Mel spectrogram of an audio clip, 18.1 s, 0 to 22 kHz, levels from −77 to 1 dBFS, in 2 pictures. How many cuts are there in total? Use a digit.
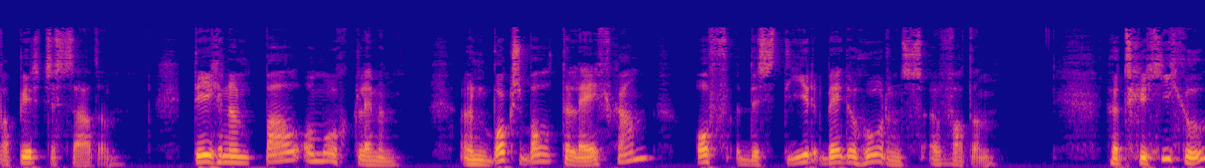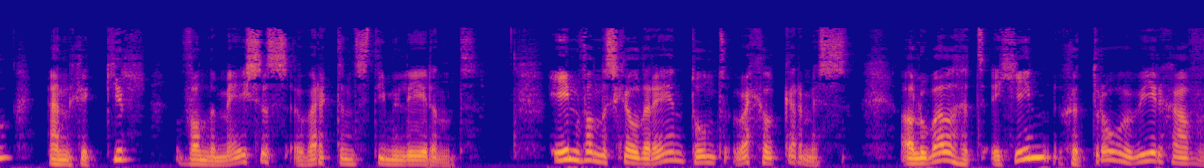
1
